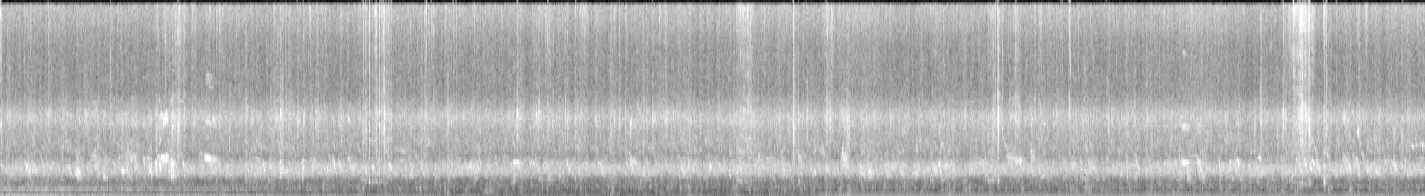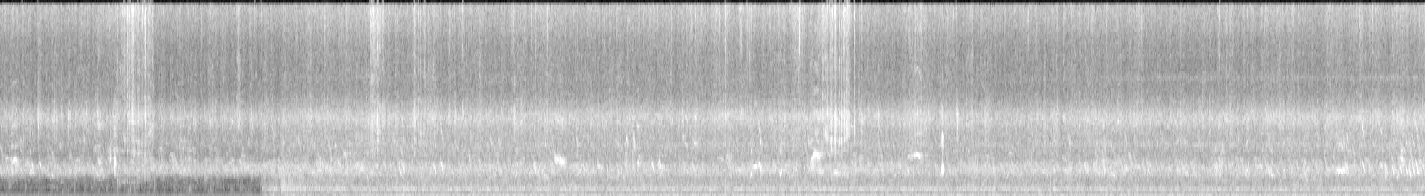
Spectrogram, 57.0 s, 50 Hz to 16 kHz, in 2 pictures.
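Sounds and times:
low hum: 0.0 - 8.6, 33.7 - 57.0
chickens chattering: 0.0 - 57.0
wings flapping: 33.7 - 57.0.

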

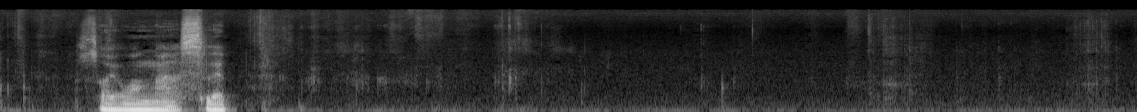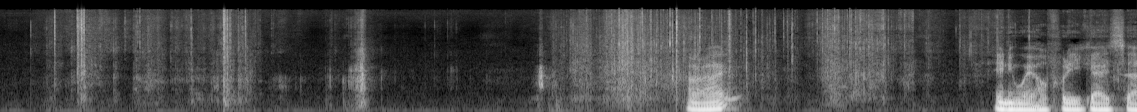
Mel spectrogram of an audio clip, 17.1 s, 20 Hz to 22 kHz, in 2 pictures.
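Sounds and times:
plastic wrap and paper rustling: 8.0 - 11.4, 12.6 - 16.3.

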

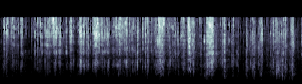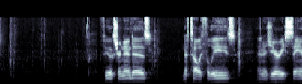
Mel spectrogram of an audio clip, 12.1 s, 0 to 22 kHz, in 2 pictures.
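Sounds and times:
foil wrapper tearing and crinkling: 0.0 - 6.3.

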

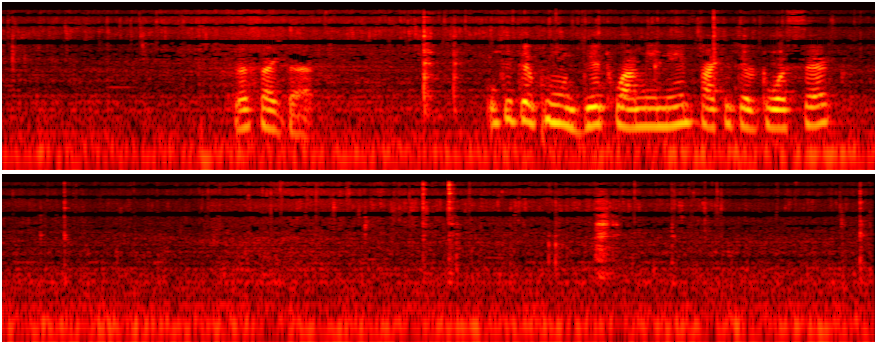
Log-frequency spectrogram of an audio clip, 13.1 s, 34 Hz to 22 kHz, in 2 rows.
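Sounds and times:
oil sizzling in a fryer: 0.0 - 13.0.

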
